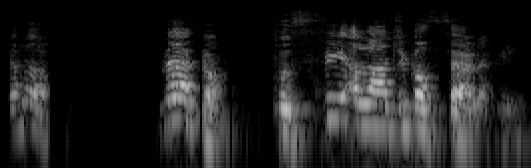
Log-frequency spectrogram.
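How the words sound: It is spoken with a put-on German accent. "this ridiculous German accent I am pretending to have"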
